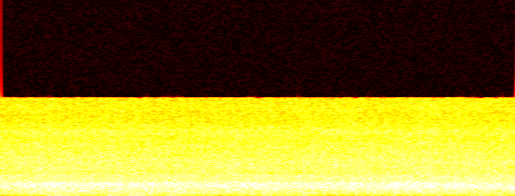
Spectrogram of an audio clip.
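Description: Fast river rapids rushing through a narrow rock channel, a steady, even rush of white water.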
